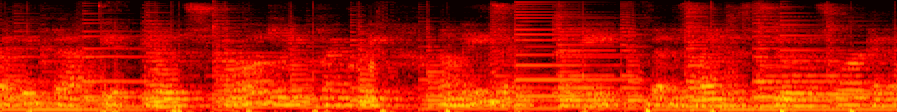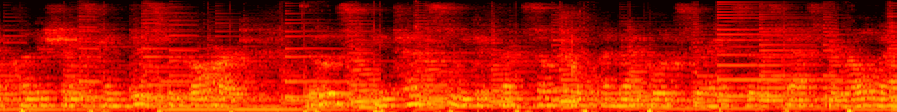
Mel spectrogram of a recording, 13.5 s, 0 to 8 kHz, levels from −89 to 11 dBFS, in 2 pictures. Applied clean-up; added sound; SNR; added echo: none; Guitar; 2 dB; reverberation time 0.7 s.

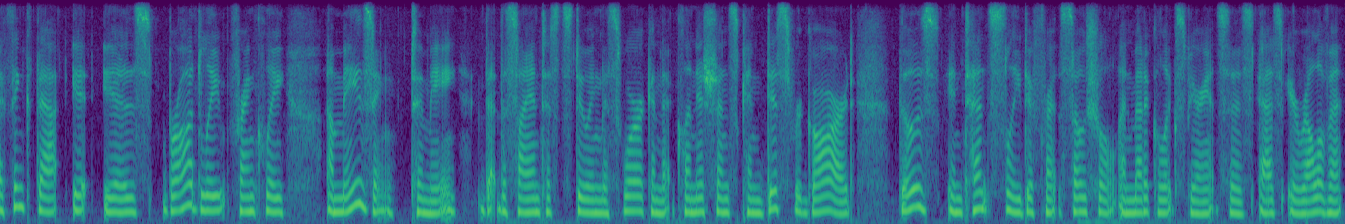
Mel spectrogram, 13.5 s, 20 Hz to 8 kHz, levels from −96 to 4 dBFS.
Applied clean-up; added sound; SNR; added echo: none; none; none; none.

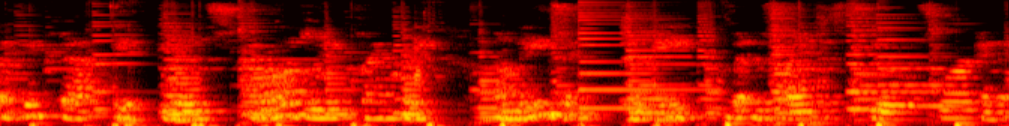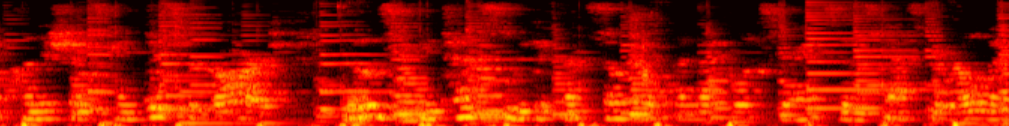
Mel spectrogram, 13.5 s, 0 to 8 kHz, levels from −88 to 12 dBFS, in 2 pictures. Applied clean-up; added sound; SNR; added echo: classical method WPE with log-MMSE.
